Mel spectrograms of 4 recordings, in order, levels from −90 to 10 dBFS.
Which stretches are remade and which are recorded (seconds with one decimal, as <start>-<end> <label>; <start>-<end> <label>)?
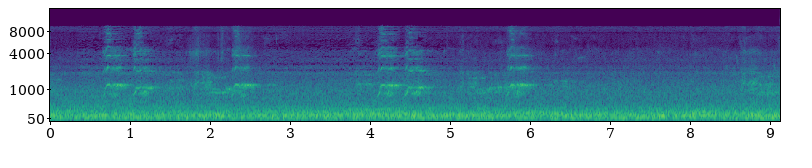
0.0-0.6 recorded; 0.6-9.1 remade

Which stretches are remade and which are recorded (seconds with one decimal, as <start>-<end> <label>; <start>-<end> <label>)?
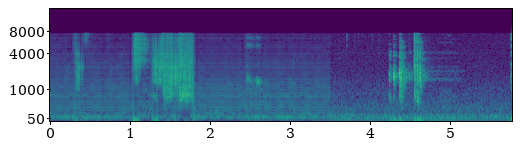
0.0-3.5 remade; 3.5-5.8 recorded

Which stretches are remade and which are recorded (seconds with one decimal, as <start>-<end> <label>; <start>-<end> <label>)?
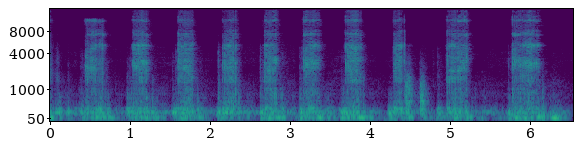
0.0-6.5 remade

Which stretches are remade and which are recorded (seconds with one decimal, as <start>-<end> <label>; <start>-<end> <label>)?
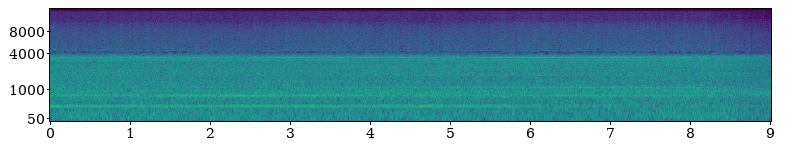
0.0-3.3 recorded; 3.3-6.1 remade; 6.1-9.0 recorded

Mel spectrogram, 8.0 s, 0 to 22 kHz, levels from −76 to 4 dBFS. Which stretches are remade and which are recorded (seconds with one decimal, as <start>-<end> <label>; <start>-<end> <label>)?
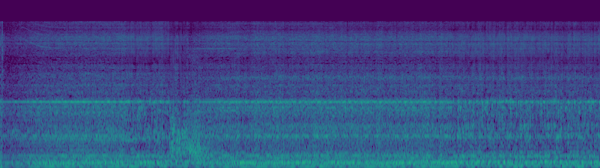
0.0-1.7 recorded; 1.7-2.5 remade; 2.5-6.0 recorded; 6.0-8.0 remade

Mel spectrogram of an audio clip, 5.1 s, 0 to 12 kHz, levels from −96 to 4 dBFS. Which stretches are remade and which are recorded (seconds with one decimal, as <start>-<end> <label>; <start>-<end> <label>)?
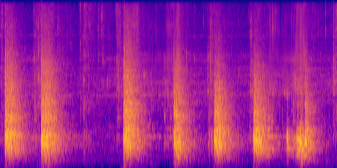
0.0-2.2 recorded; 2.2-2.7 remade; 2.7-4.0 recorded; 4.0-4.6 remade; 4.6-5.1 recorded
